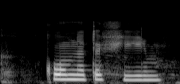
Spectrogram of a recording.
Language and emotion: Russian, neutral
